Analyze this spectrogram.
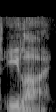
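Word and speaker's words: Eliah: But it's spelled E-I-L-A-H, but it's just pronounced Eli. So it looks like Aliyah.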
